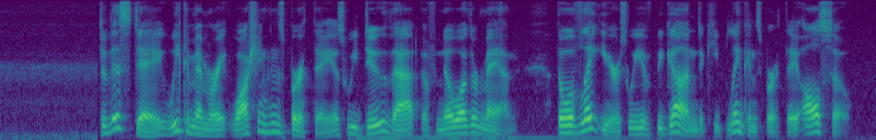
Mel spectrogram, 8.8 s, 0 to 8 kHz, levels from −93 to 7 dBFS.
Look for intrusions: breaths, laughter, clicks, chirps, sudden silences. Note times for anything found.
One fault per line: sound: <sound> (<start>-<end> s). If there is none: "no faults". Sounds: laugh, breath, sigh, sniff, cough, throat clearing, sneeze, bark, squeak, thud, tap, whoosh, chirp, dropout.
no faults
